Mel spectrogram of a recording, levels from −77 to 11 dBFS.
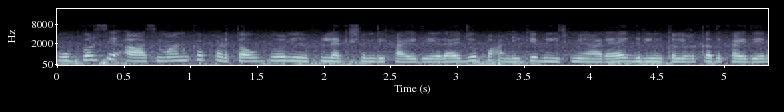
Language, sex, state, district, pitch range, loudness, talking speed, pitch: Hindi, female, Bihar, Vaishali, 190-230 Hz, -16 LUFS, 290 wpm, 200 Hz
